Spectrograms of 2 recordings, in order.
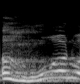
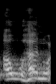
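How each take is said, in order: First: A strong h sound comes before the w sound. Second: The h sound comes after the w sound. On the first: The speaker calls it right. "kok melengking banget haknya" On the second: The speaker calls it wrong. "Ana hafalnya bukan ahwan tapi auhanu alaihi"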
